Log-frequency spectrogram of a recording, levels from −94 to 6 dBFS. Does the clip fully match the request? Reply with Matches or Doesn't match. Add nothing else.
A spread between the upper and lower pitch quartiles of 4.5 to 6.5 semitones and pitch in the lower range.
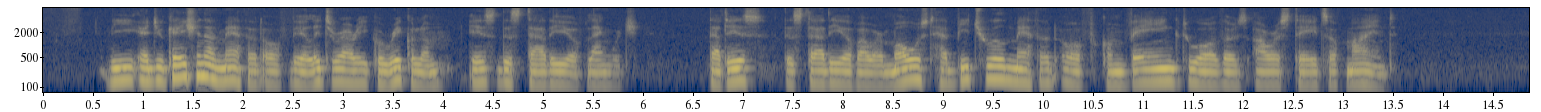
Doesn't match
